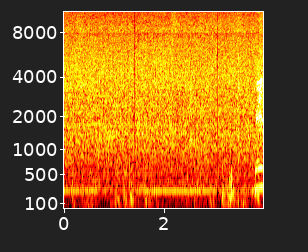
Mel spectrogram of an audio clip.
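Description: An electric fan runs steadily indoors, a constant hum with a low tonal drone and airy whoosh, close and unbroken, with a few soft handling bumps near the end.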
